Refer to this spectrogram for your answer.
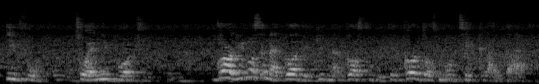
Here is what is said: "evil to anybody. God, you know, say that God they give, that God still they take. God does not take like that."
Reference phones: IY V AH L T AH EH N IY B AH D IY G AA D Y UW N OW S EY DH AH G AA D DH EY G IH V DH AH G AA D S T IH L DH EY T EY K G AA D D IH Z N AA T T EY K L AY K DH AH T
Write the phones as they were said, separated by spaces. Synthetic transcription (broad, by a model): IY V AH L T AH EH N IY B AH D IY G AA D Y UW N OW S EY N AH G AA D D EY G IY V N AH G AA D S T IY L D EY T EY K G AA D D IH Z N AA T T EY K L AY K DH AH T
